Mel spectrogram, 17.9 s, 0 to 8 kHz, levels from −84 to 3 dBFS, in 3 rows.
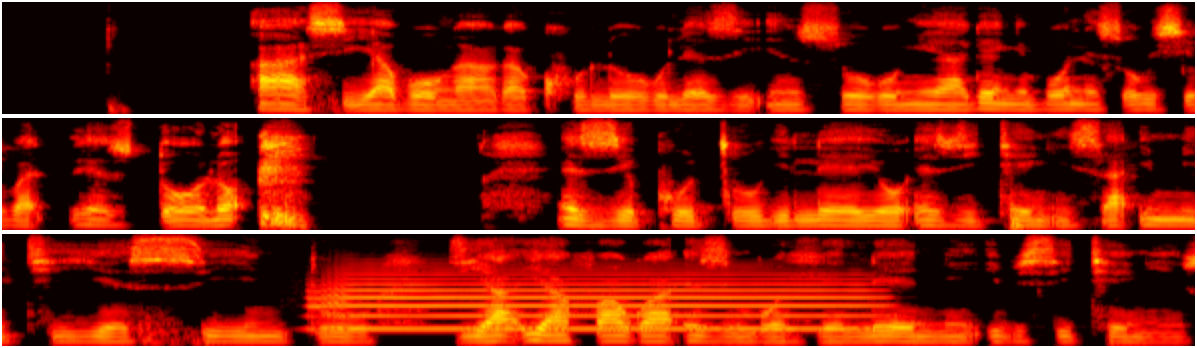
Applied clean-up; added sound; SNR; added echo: none; Trumpet; 3 dB; none.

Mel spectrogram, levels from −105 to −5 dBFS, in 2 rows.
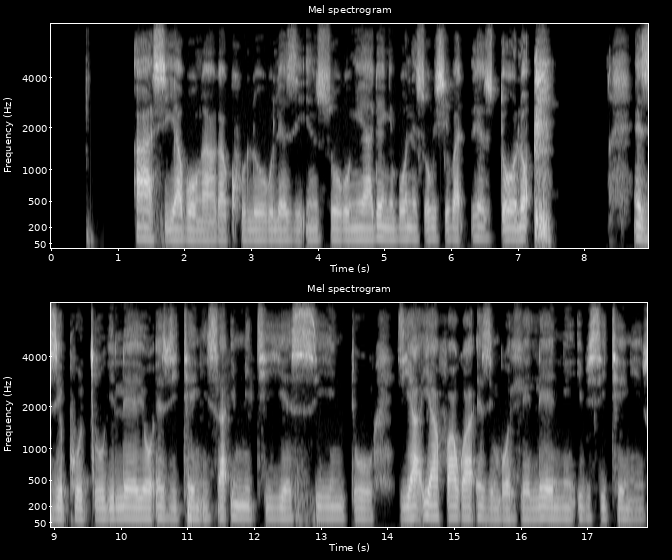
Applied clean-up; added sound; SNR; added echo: none; none; none; none.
